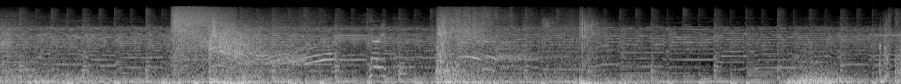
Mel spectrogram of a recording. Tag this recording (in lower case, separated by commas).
speech, music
